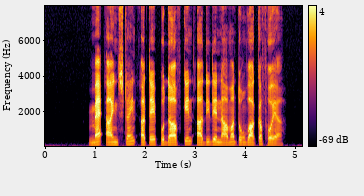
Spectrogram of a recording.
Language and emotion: Punjabi, neutral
